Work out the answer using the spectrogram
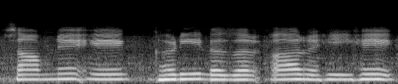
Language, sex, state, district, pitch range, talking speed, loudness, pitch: Hindi, female, Madhya Pradesh, Bhopal, 220-240 Hz, 105 wpm, -12 LUFS, 230 Hz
